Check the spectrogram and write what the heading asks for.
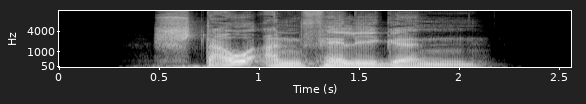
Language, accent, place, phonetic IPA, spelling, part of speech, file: German, Germany, Berlin, [ˈʃtaʊ̯ʔanˌfɛlɪɡn̩], stauanfälligen, adjective, De-stauanfälligen.ogg
- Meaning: inflection of stauanfällig: 1. strong genitive masculine/neuter singular 2. weak/mixed genitive/dative all-gender singular 3. strong/weak/mixed accusative masculine singular 4. strong dative plural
